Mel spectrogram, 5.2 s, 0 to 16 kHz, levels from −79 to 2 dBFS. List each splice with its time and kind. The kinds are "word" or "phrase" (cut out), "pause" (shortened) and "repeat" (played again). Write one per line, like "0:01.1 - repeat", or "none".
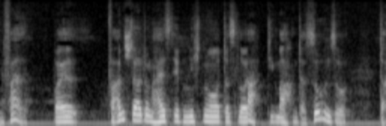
none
